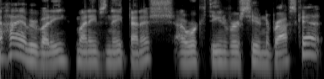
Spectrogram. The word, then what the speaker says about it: Benes: Benish. Benish. Perfect. So um Please introduce yourself. Let us know who you are and what you do. Yeah, hi everybody. My name's Nate Benish.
